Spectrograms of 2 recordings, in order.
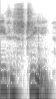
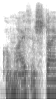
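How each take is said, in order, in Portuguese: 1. O nome é pronunciado de um jeito russo. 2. O nome é pronunciado de um jeito parecido com o alemão. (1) "mas o nome dele é Eisenstein, que ele não é alemão" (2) "Muita gente pronuncia o nome dele é, como Eisenstein"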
